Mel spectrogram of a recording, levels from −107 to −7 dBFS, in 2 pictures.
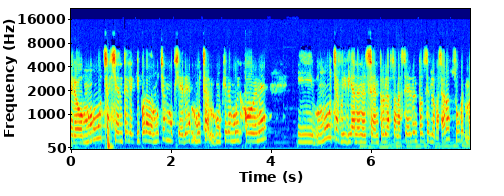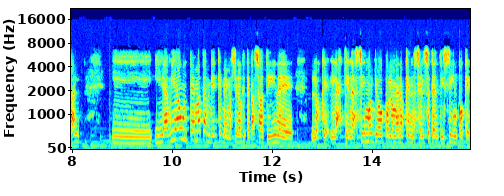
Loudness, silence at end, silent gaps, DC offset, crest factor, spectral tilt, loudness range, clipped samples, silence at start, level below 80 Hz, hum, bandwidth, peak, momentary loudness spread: -26 LUFS; 0 s; none; under 0.1%; 26 dB; -0.5 dB/octave; 7 LU; under 0.1%; 0 s; -60 dBFS; none; 16.5 kHz; -2 dBFS; 15 LU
